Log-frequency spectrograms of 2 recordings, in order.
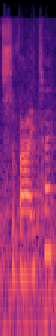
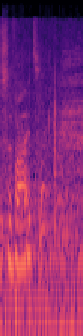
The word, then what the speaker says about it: Survitec: I work for a company called Survitec, or Servitec. I think most people pronounce it Survitec.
